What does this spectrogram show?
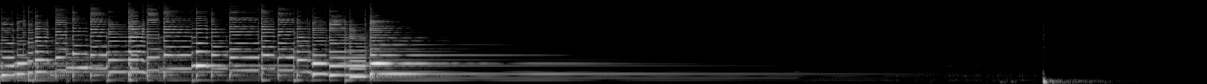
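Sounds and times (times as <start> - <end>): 
mandolin: 0.0 - 8.4.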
